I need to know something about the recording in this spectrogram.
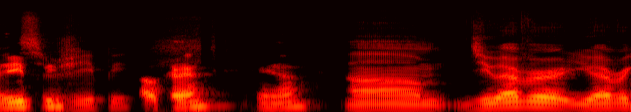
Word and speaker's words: Sergipe: Do you ever, so the, just to the north of the state of Bahia is the state of, Sergipe, if I'm pronouncing that right. Sergipe.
